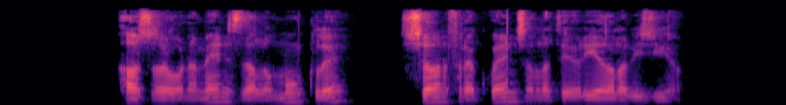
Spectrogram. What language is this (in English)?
Catalan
